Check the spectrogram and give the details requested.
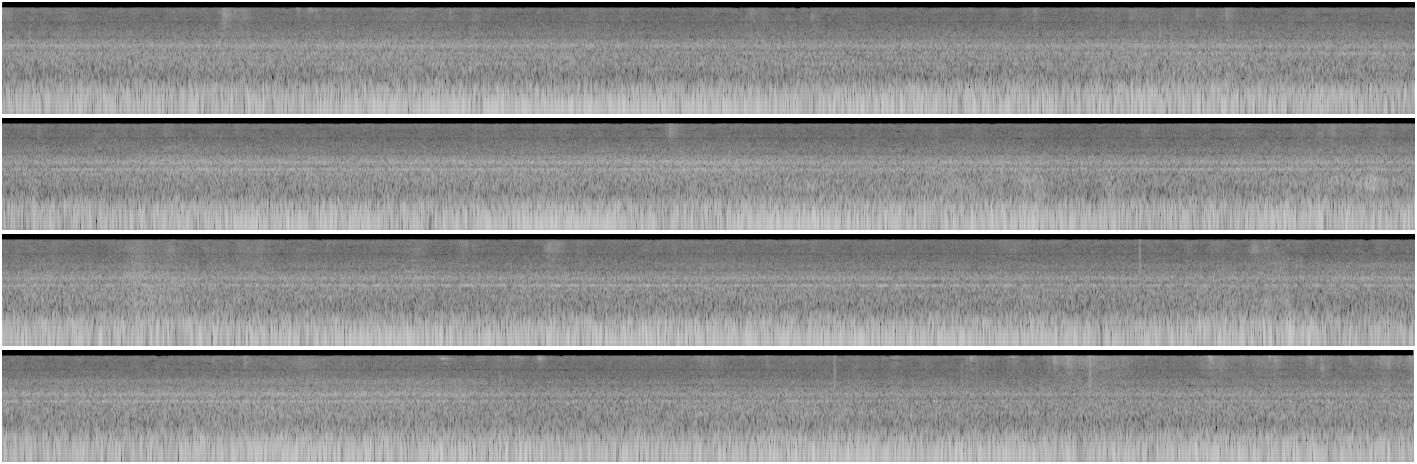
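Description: Hankyu Railway Kyoto Line limited express train running at speed, heard from inside the carriage: a steady low rumble with a faint steady high whine above it.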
